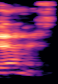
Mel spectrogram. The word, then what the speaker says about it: Gámez: Jesús Gámez.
